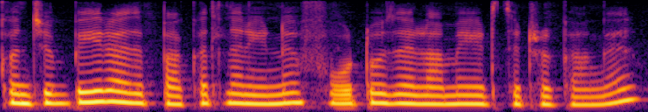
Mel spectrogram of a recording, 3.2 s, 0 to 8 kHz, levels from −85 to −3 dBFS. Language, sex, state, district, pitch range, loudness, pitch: Tamil, female, Tamil Nadu, Nilgiris, 225-250 Hz, -13 LUFS, 240 Hz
